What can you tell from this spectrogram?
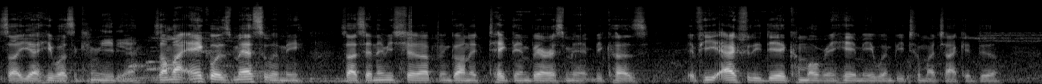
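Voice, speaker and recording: A man with an American accent speaks at a very fast pace in a very deep, low pitch. His intonation stays fairly even while his loudness swings widely. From Southern California. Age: 60s. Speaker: live streamer. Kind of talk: casual livestream chat. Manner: halting, many fillers.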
